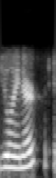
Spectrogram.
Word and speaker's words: Joyner: On Facebook, I am Mary Joyner, and my last name, Mary is spelled regular, M-A-R-Y, Joyner is spelled J-O-Y-N-E-R.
